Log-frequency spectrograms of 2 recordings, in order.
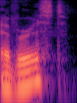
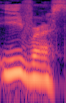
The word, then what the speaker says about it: Everest: No way is Mount Everest. No one's saying that. Named after Sir George Everest, and that's how he used to pronounce his name.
